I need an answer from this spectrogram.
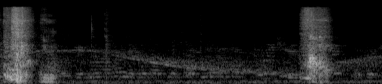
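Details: Pet dog sneezing indoors, two sharp, explosive noisy bursts about three seconds apart, each short and breathy, with a quiet hum and faint background between them.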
